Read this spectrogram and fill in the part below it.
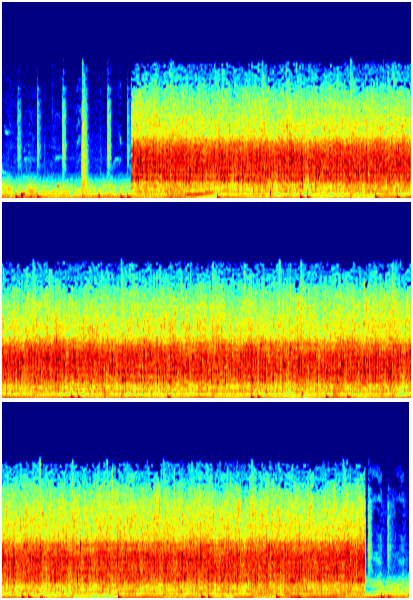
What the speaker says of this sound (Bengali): দেখুন এইভাবে ডিপ করে এক এক করে ভাজতে থাকবেন।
